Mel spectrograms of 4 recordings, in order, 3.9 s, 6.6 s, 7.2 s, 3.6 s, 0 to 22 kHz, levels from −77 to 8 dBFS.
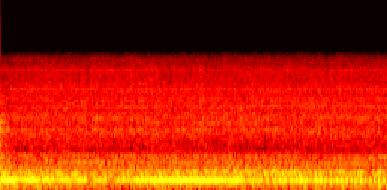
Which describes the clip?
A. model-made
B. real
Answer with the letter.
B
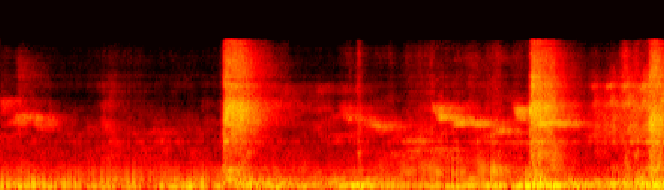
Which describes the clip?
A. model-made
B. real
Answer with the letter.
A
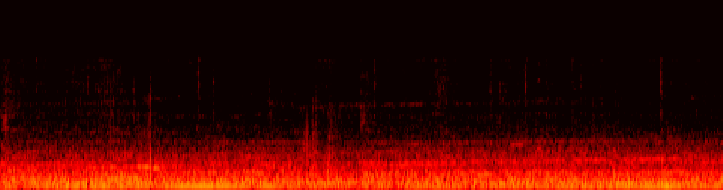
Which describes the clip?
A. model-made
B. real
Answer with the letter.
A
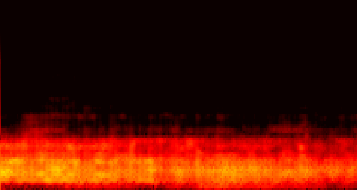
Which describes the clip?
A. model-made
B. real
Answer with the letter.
A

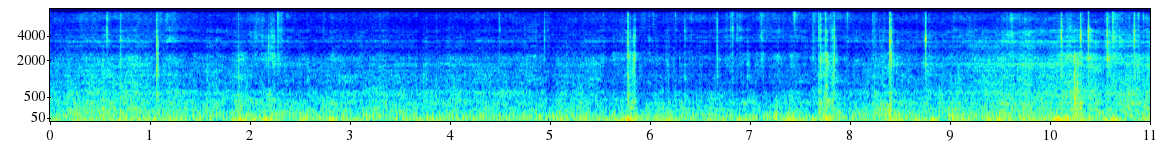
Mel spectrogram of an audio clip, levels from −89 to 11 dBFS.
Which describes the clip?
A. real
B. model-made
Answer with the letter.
B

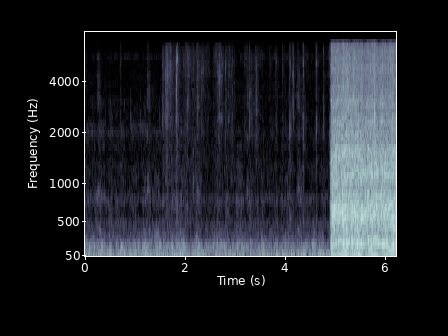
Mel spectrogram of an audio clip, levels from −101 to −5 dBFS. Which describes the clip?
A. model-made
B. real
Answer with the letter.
B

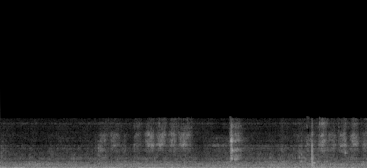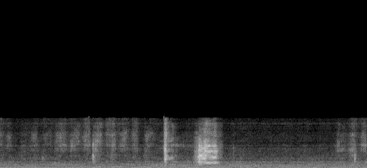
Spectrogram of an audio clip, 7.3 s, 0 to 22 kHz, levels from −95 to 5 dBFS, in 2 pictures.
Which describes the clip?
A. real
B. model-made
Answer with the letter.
B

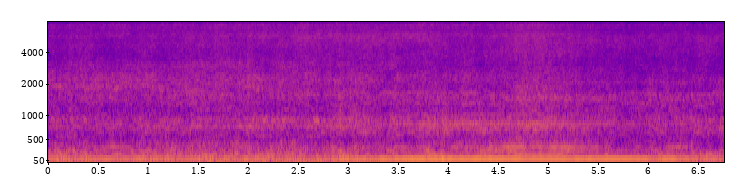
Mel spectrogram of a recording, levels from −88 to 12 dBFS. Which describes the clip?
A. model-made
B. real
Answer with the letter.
A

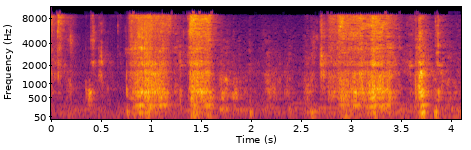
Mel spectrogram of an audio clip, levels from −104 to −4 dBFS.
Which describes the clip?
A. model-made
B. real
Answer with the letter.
B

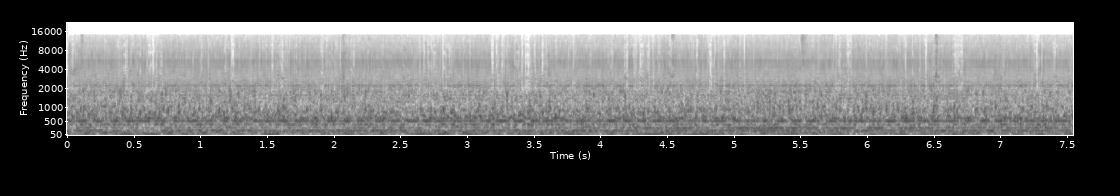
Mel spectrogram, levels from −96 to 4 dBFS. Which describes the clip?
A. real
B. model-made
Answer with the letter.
B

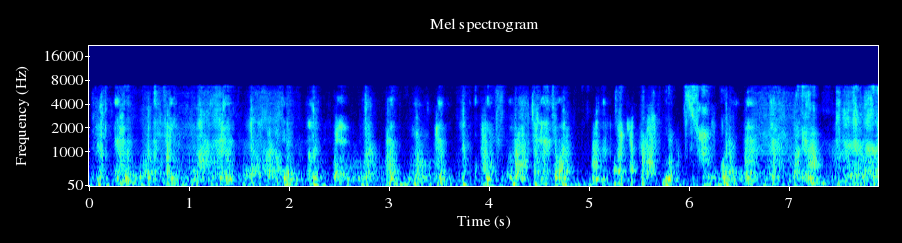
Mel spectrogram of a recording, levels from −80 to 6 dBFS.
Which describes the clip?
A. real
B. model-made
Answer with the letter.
B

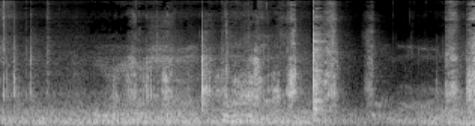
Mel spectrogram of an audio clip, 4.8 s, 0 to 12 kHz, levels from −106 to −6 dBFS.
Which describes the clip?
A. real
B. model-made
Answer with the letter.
A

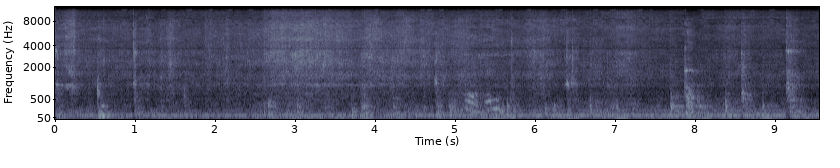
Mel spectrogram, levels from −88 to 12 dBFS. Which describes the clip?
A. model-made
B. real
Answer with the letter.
A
